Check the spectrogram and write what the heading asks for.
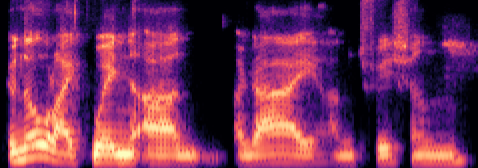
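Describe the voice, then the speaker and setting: A co-host in a casual chat who speaks broken English, halting and searching for words, on an earphone mic. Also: medium pitch, dry recording. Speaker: podcast co-host. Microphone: earphone microphone.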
